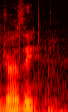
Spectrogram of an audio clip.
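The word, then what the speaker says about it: Druzy: Is that how you pronounce it? Druzzy? – Yeah.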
